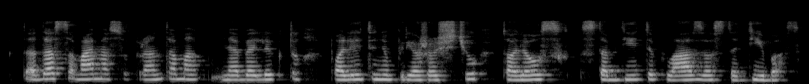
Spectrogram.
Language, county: Lithuanian, Kaunas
